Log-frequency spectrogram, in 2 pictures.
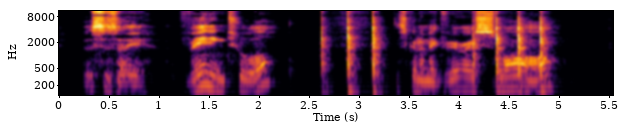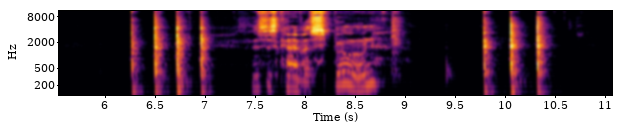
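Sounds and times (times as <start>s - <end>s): mallet striking chisel into wood: 2.6s - 3.4s, 4.1s - 5.0s, 6.2s - 7.1s, 9.4s - 10.6s.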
